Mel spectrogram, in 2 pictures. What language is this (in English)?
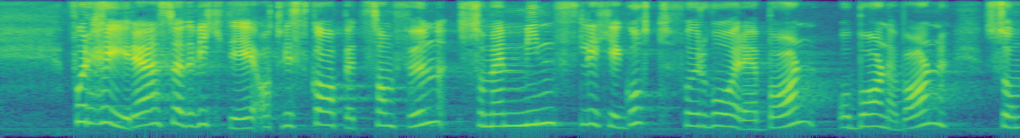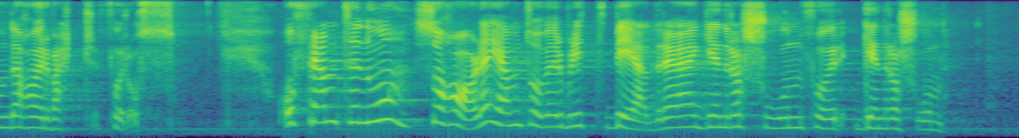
Norwegian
